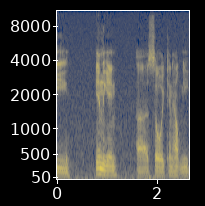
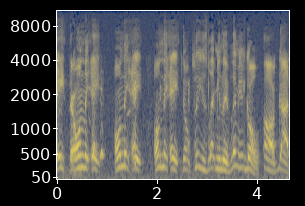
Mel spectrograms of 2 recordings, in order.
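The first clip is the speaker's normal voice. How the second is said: terrified goblin creature voice, very high cries. A captured hobgoblin dragged back for questioning begs its captors: terrified hobgoblin pleading. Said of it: "So you drag the hobgoblin back. / and he slowly comes to through a litany of green-skin curses. / "Me no know. Me hear lots of screams and cries, but no, me no see nothing." / he's shitting his pants".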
